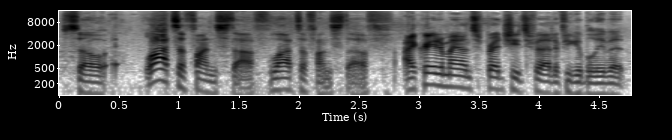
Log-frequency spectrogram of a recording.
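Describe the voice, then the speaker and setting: A man streaming a game who chats casually and jokes at his own expense with viewers, hoarse from losing his voice. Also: medium pitch, lively intonation, normal speed, a bit bright, a little hiss or hum. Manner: rambling, self-mocking, joking with viewers. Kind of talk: casual chat while playing.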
